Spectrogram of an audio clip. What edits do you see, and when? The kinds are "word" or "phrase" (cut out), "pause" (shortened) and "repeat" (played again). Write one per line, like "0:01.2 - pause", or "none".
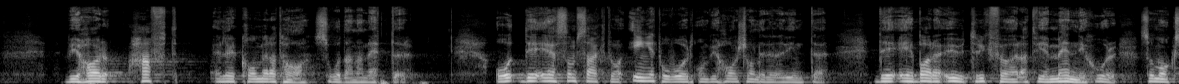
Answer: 0:02.1 - word
0:06.6 - word
0:06.9 - word
0:07.6 - word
